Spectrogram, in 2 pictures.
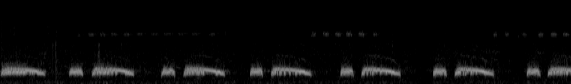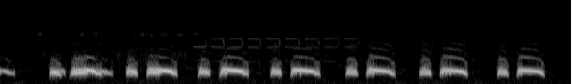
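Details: Two spotted doves, one a ground decoy singing in a wild style. A fainter bird gives steady paired coos, then a louder one takes over with rapid short-long hooting coos about once a second for the rest of the stretch.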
